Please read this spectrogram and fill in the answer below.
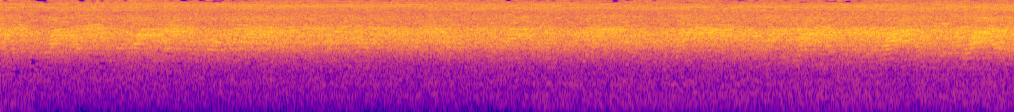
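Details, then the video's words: Many cicadas singing together in midsummer in the forested Galsan Park, Seoul, Korea, producing a continuous high, sizzling drone with gentle swells in loudness and nothing else prominent. "여름 자연의 소리. 매미울음소리."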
